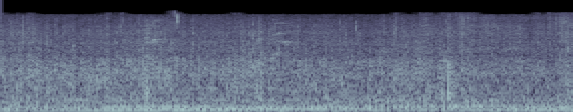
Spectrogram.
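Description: Outdoor street ambience dominated by a steady low hum like a motor vehicle's engine running, with a couple of faint knocks.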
